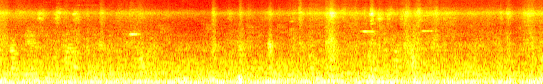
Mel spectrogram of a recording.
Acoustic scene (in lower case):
bus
